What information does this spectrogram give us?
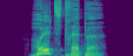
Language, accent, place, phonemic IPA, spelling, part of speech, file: German, Germany, Berlin, /ˈhɔl(t)stʁɛpə/, Holztreppe, noun, De-Holztreppe.ogg
- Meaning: wooden staircase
